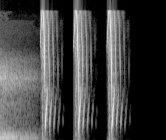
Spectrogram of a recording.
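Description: A whooshing swell fading out, then three short, pitched pop sound effects about half a second apart, one as each of three on-screen labels pops in.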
